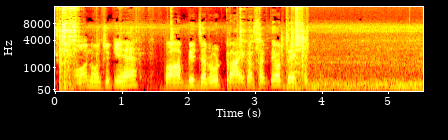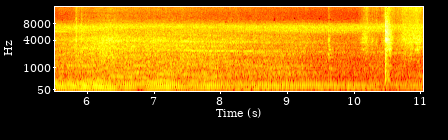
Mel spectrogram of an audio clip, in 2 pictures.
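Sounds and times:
vehicle engine passing by: 3.8 - 10.8.

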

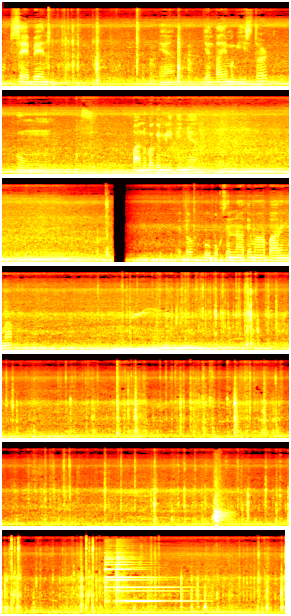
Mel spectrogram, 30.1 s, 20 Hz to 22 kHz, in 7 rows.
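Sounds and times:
bell ding sound effect: 27.4 - 29.0.

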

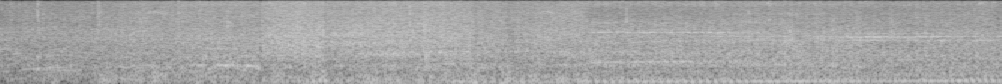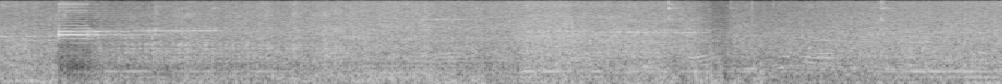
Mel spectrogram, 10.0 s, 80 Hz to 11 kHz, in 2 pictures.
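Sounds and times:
motorcycles and cars driving past: 0.0 - 10.0.

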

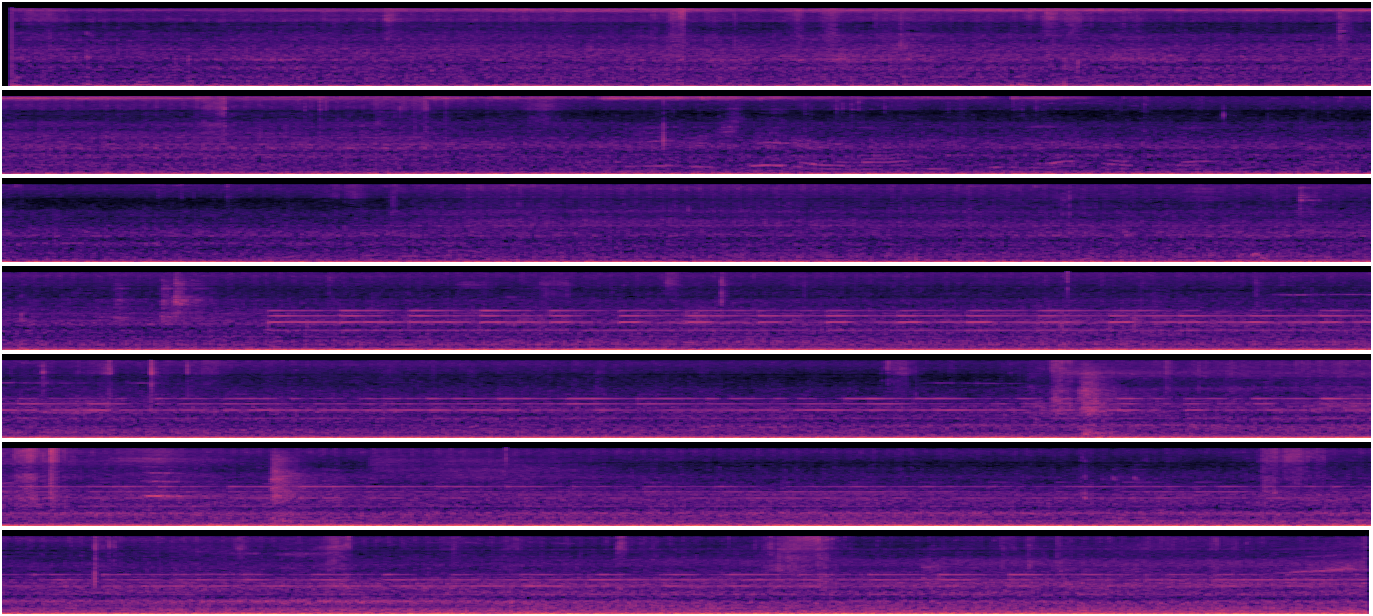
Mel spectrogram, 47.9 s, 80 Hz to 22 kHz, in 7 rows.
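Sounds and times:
train rumbling: 0.1 - 47.9.

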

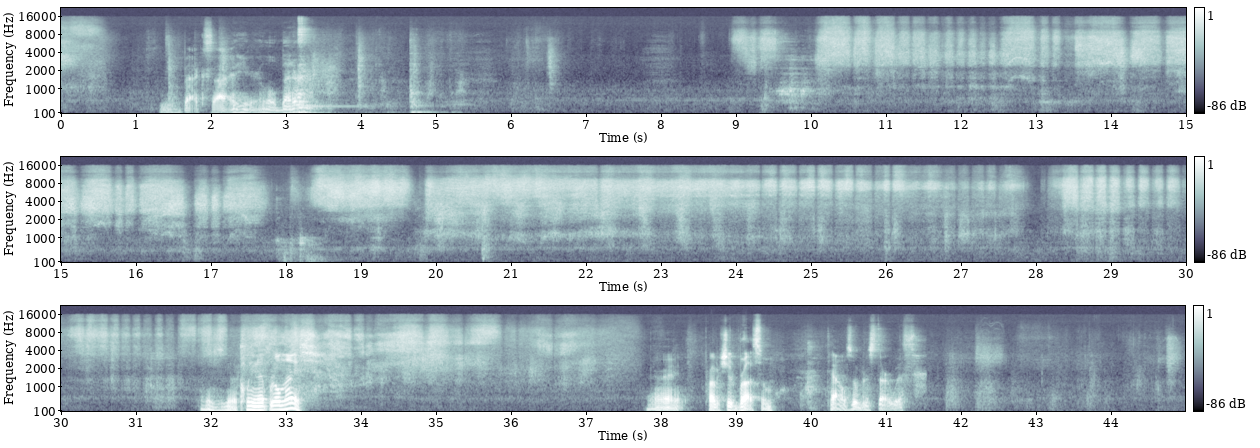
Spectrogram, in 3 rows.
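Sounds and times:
abrasive pad scrubbing metal: 30.5 - 37.6.

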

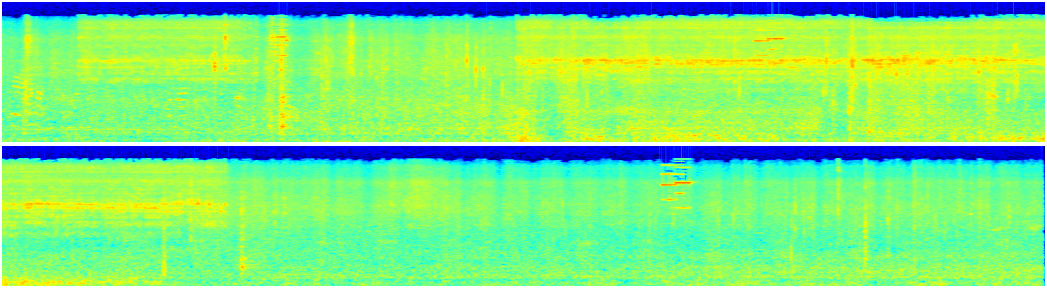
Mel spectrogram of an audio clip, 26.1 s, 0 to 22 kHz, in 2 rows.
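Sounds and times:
bike tyres rolling on gravel: 0.0 - 26.0
wind buffeting microphone: 0.0 - 26.0
bike knocking over bumps: 14.7 - 16.3.

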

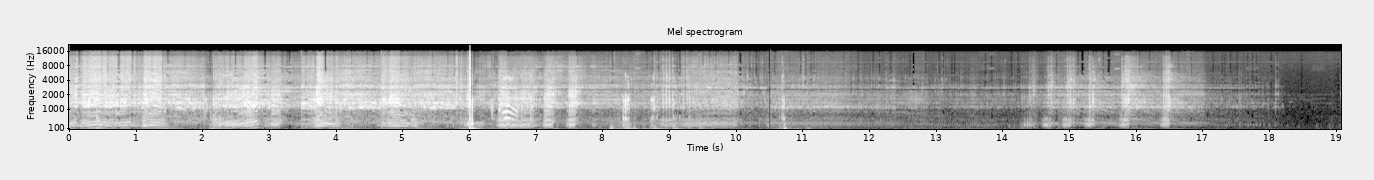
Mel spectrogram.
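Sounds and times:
dirt bike engine revving: 0.0 - 18.2
short thumps and knocks: 8.0 - 9.6.

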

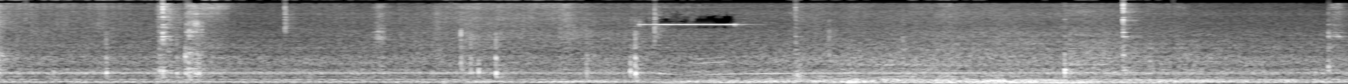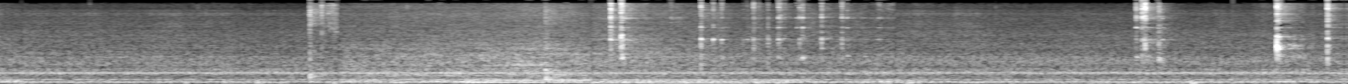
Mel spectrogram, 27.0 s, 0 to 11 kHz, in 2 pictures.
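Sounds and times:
electric cooktop hum: 0.0 - 26.9.

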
